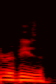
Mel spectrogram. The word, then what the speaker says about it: Ravizza: But on the other side, dude, how did I pronounce this guy's name? The late Ken Ravizza. Am I saying that right, Dallas? Yes, Ken Ravizza.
